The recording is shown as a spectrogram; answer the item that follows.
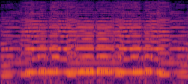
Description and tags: another excerpt from a recording session i did with a fiddler for a tv commercial i scored
field-recording, melody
